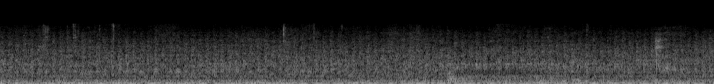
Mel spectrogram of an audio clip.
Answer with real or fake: real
